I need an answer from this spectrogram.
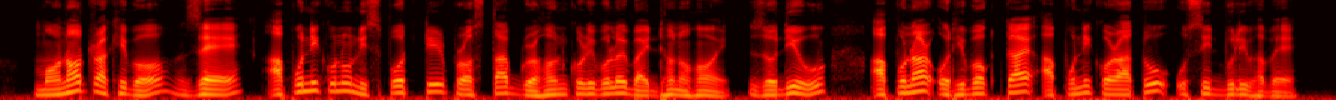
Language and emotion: Assamese, neutral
